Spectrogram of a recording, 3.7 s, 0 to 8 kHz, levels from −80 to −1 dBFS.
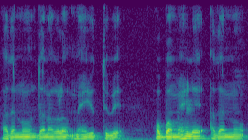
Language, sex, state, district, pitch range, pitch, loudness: Kannada, male, Karnataka, Koppal, 100-105 Hz, 100 Hz, -17 LUFS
